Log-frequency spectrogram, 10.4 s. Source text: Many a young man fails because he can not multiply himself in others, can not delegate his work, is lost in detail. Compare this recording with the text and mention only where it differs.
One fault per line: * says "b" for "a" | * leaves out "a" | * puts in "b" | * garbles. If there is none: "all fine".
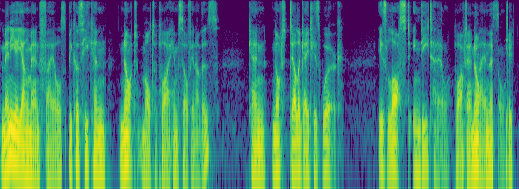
* garbles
